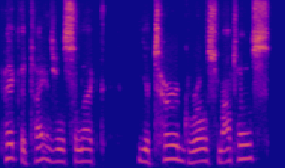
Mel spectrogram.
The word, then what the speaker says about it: Yetur Gross-Matos: With the 29th pick, the Titans will select Yetur Gross-Matos. Is that how you say his name? I might have completely butchered it. It's perfect.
